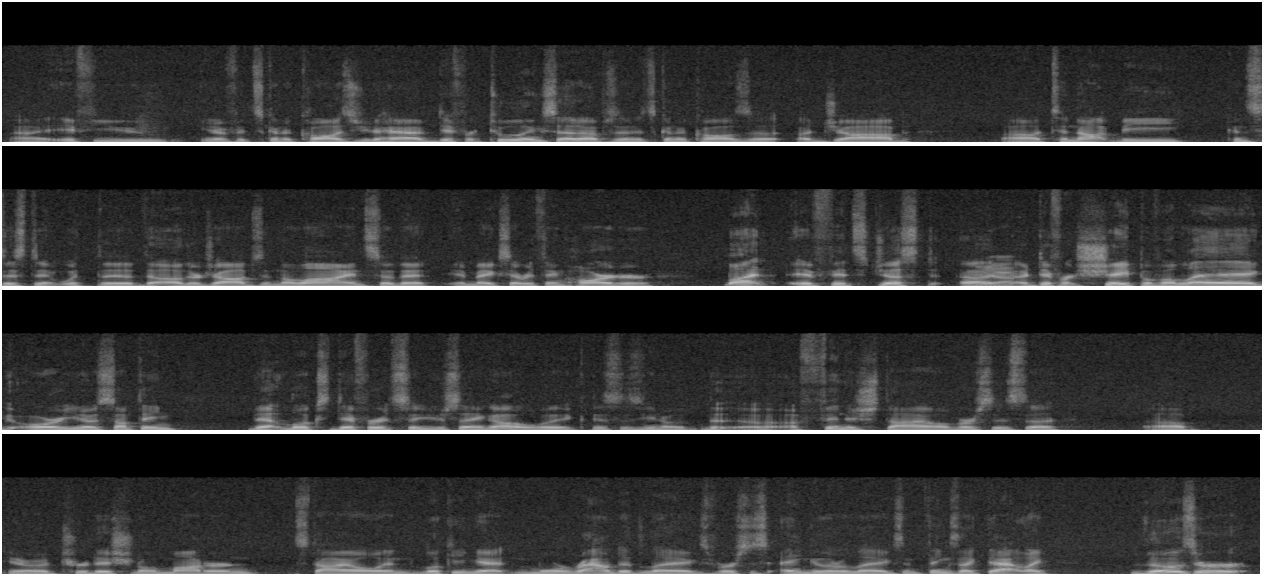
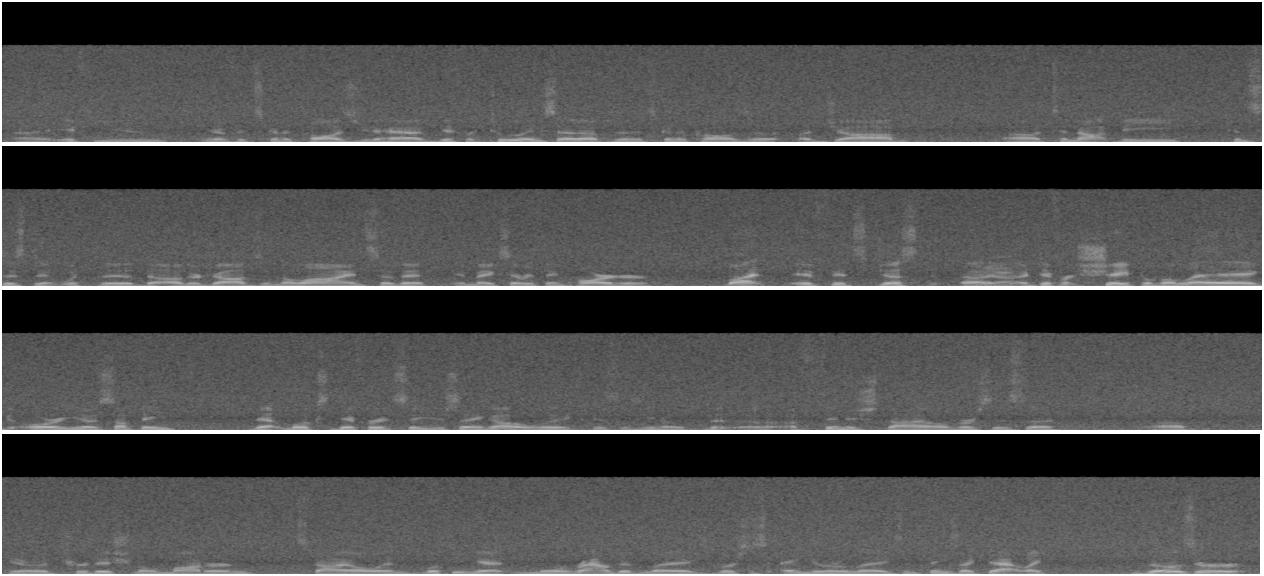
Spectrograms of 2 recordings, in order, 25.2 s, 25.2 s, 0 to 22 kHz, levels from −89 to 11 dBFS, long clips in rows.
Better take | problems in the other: first | hiss; loud; throughout; 6 dB below the speech; faint in the first

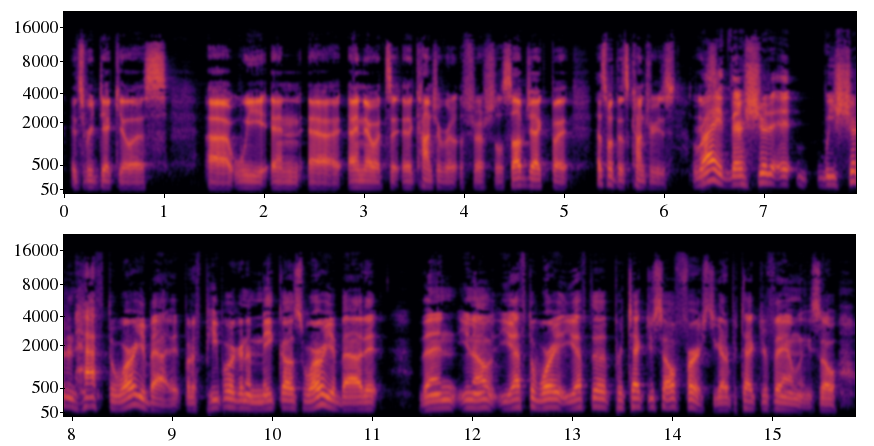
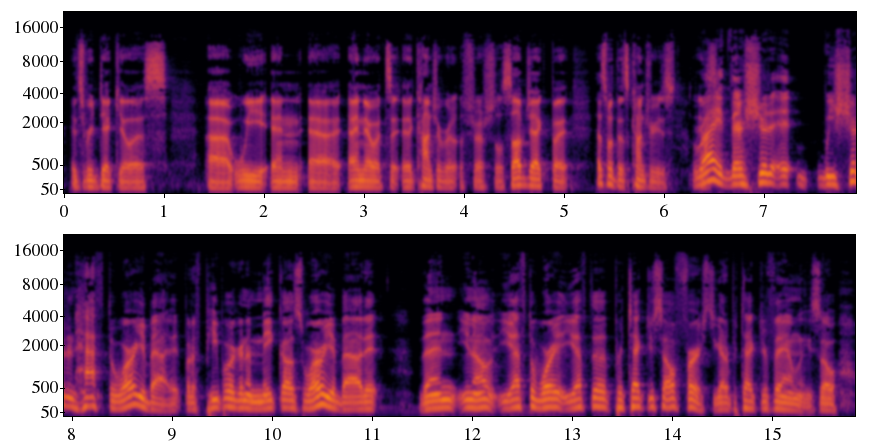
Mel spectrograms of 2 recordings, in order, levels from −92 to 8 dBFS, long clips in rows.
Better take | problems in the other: second | thin; somewhat; fading below 550 Hz

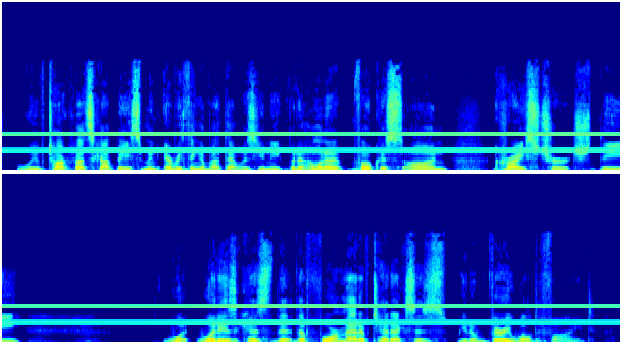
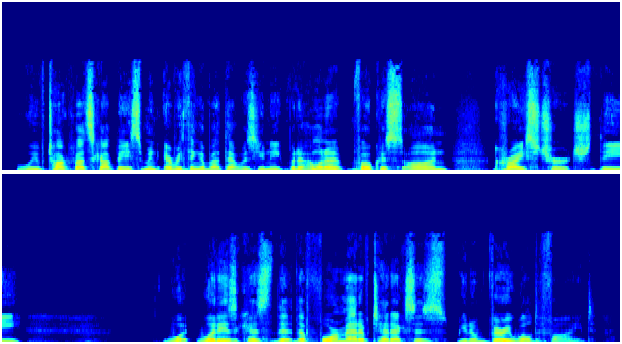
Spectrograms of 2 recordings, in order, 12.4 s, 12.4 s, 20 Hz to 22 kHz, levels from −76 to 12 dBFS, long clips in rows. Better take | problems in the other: second | high-pitched whine; loud; throughout; 5 kHz, 5 dB below the speech

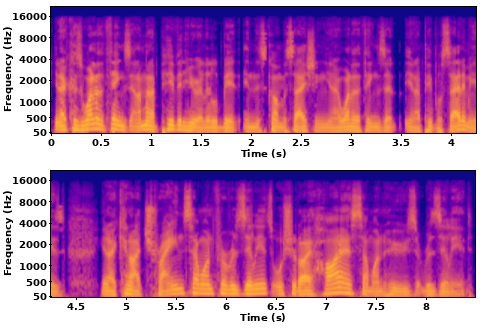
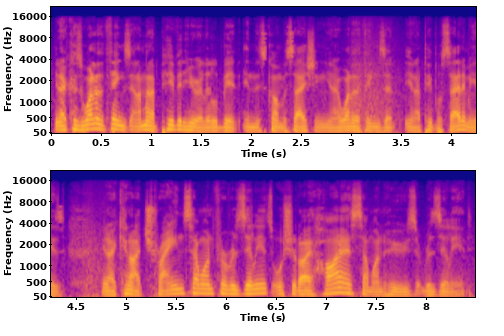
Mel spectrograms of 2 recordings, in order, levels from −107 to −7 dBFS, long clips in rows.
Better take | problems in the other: first | wind noise on the microphone; occasional gusts; 25 dB below the speech

